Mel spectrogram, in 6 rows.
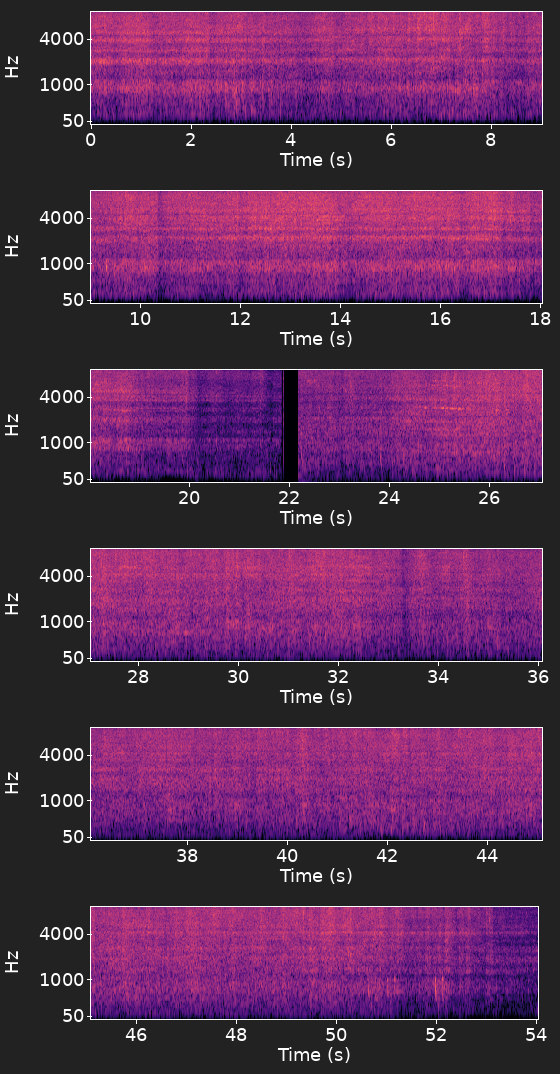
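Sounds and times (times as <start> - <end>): train wheels clattering on rails: 0.0 - 54.0.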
